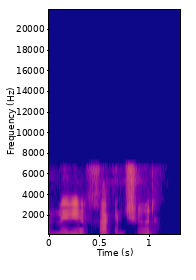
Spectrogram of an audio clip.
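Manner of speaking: muttering under breath. A game master voices a man in the cart answering a threat, muttered under his breath. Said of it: "maybe under his breath".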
